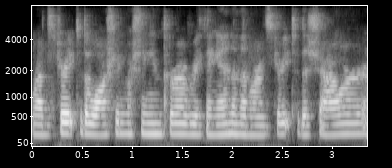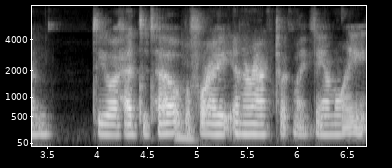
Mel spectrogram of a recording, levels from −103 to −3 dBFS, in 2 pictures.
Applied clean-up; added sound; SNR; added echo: neural mask model DeepFilterNet 3.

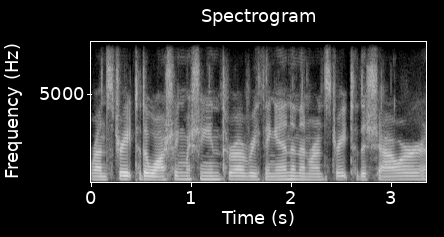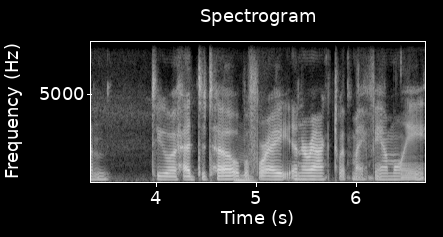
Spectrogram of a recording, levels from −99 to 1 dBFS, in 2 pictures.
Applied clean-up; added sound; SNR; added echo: none; none; none; none.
